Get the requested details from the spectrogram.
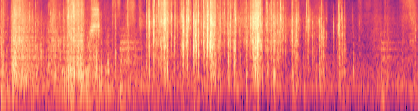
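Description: Plastic wrapping crinkles and tears close by.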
